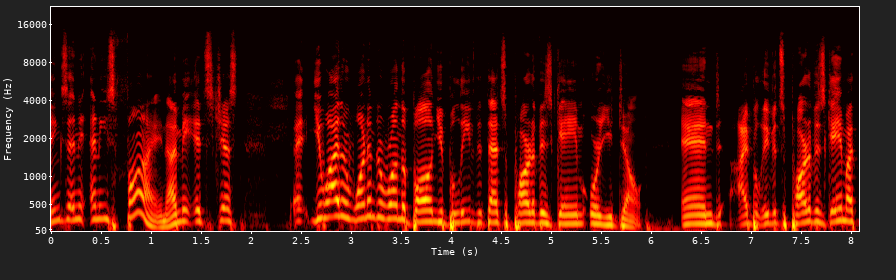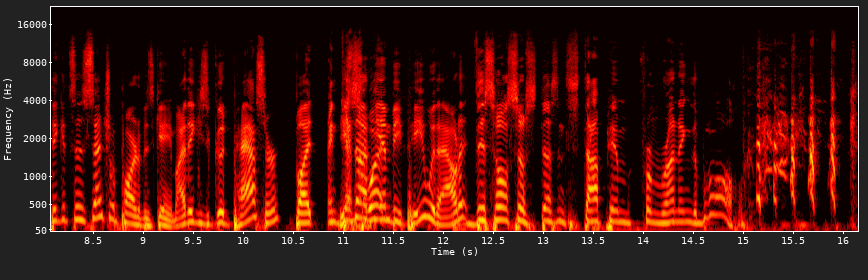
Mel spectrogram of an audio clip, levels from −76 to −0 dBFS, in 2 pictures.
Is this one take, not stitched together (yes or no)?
yes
